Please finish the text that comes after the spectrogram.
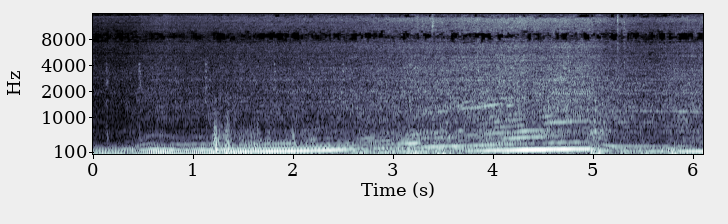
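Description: A McLaren sports car accelerates hard in second gear. Its engine note climbs in rising sweeps with a brief dip at a shift, loud and close and alone, with no talking.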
